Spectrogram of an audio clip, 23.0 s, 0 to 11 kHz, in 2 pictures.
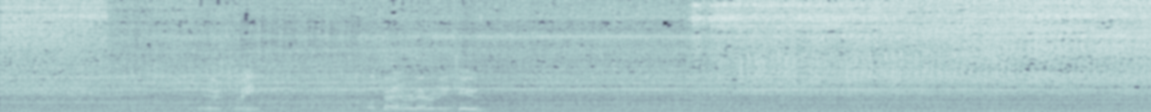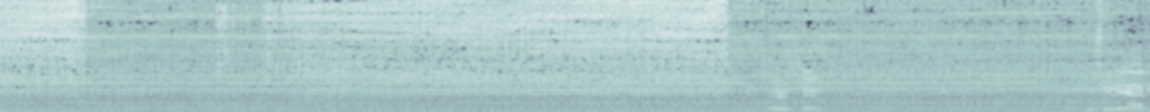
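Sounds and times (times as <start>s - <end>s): blade grinding on belt: 0.0s - 21.1s
sharpener motor hum: 0.0s - 23.0s.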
